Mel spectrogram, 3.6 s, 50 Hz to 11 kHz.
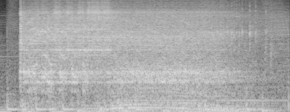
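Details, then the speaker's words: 2008 Mitsubishi Eclipse that starts then dies, cold after sitting: cranks and catches, fast unsteady idle, then sags and stalls within seconds; it runs slightly better each attempt; electrical supply suspected, spark next to test, unconfirmed. "all right so it started for a minute I wonder if we're dealing with electrical power cuz it seems to be running better each time it starts up"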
